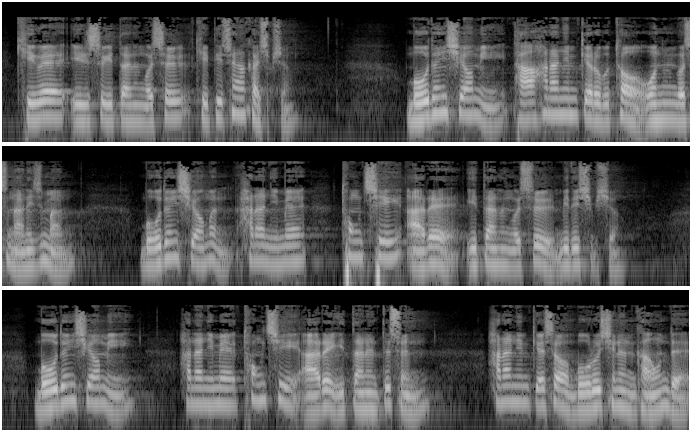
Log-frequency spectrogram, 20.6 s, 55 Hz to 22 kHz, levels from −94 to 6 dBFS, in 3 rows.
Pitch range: 135-170 Hz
